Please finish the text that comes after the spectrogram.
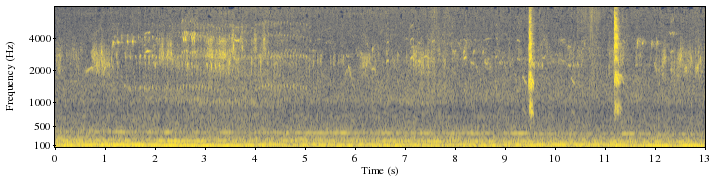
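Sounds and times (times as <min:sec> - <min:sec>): birds chirping faintly: 0:00.0 - 0:13.0
steady low hum: 0:00.0 - 0:13.0
sharp bird calls: 0:09.0 - 0:13.0.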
